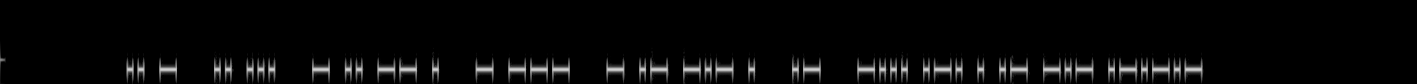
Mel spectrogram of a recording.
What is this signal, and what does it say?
Morse code, heard as a keyed tone, about 22 wpm, 700 Hz. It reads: IT IS TIME TO TAKE A BREAK.
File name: practice / 22wpm / Sentences with 4-Word Phrases - 22wpm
